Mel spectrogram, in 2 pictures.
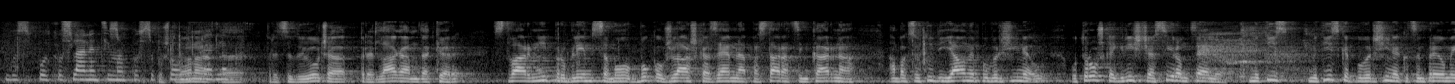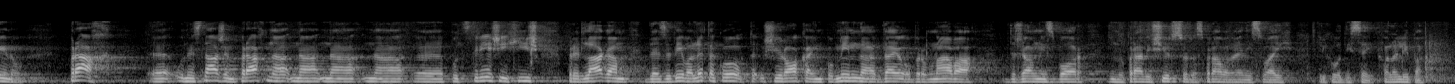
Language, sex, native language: Slovenian, male, Slovenian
